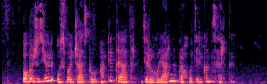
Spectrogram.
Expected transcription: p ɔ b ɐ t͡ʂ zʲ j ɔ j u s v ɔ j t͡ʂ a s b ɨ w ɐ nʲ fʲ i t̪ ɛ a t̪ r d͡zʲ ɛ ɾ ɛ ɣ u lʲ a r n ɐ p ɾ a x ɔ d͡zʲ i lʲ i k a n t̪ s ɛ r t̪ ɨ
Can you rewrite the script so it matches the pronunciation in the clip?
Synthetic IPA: p ɔ b ɐ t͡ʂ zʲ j ɔ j u s v ɔ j t͡ʂ a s b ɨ w ɐ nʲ fʲ i t̪ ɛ a t̪ r d͡zʲ ɛ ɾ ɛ ɣ u lʲ a r n ɐ p ɾ a x ɔ d͡zʲ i lʲ i k a n t̪ s ɛ r t̪ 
